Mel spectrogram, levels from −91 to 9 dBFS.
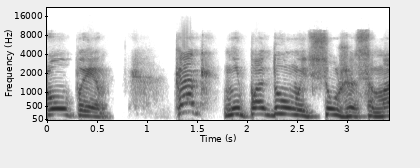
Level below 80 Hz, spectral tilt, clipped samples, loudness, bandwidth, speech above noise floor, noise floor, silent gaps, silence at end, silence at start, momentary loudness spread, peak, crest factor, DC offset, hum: -58 dBFS; -5.5 dB/octave; under 0.1%; -17 LUFS; 10 kHz; 22 dB; -38 dBFS; none; 0 s; 0 s; 17 LU; -6 dBFS; 10 dB; under 0.1%; none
